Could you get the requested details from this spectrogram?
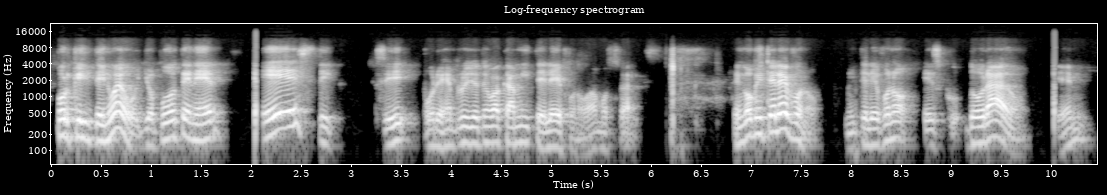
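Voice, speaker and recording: Over a computer mic on a video call, a man teaches an online chemistry class, walking through each step and often checking that his students follow. His mid-range voice is very animated and gravelly at a moderate pace, with a faint hiss or hum.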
